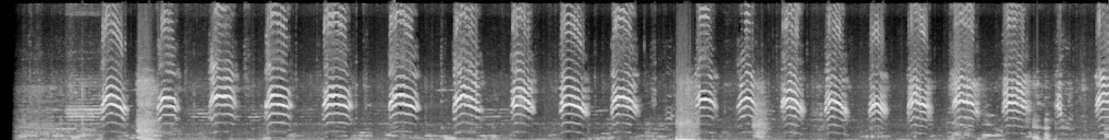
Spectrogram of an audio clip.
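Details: Baby cat calling its mother in a village setting: rapid, high-pitched arching meows repeated more than once a second, with a few sharp knocks and faint background voices.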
